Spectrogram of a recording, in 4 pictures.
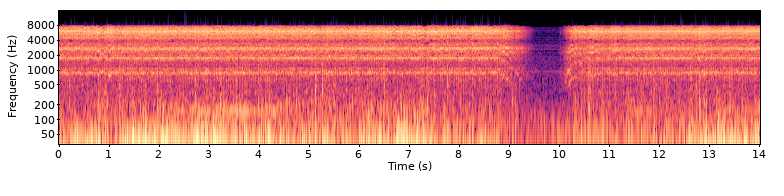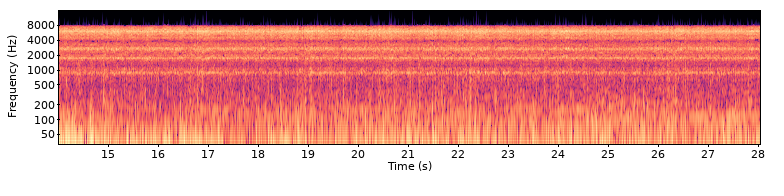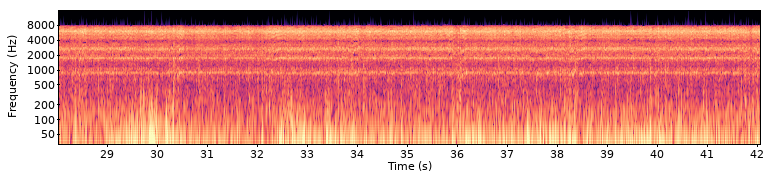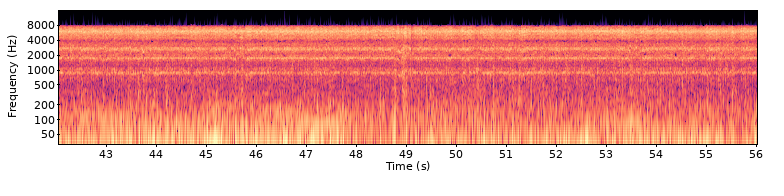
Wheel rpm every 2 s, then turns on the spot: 230, 230, 230, 230, 100, 190, 230, 230, 230, 230, 230, 230, 230, 230, 230, 240, 230, 230, 230, 230, 230, 230, 230, 230, 230, 230, 230, 240.
none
